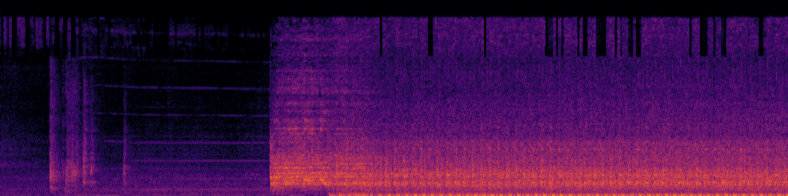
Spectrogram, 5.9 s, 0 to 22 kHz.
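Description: A 2018 KTM 390 Duke motorcycle engine cranks and catches after a few light clicks, then settles into a loud, steady idle with a fast even pulse that carries to the end.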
